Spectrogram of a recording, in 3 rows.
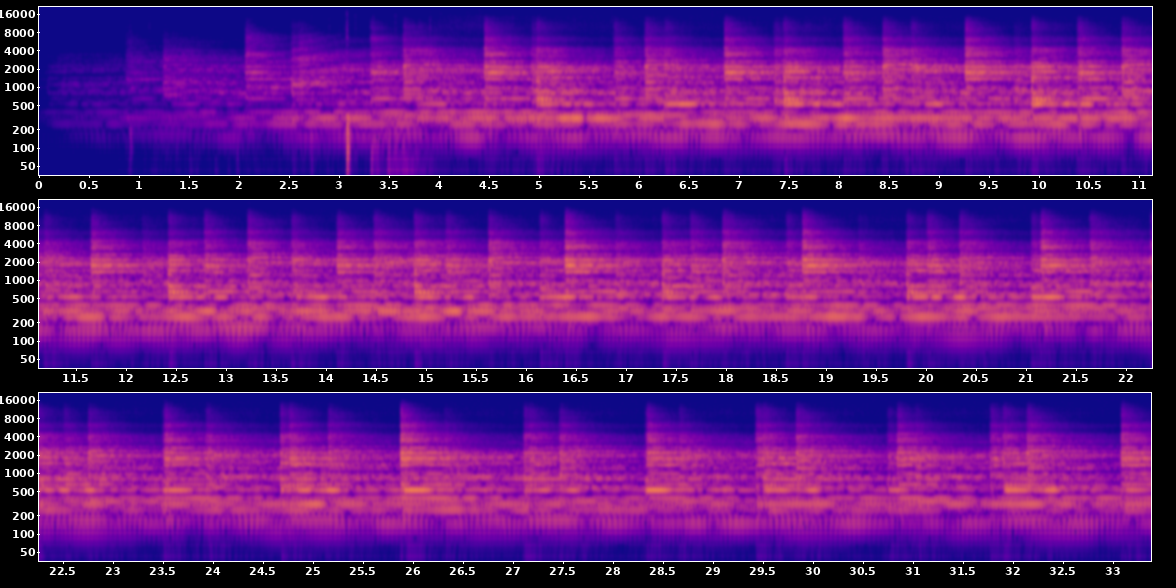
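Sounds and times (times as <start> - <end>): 
double bells ringing: 1.2 - 33.3.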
